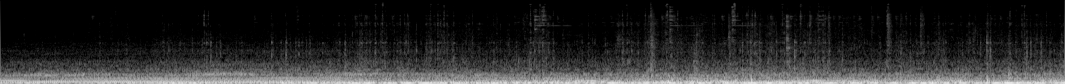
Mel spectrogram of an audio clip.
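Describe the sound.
Loud, continuous engine and road rumble from a ZR2 off-road pickup truck with skid plating and rear leaf springs, driving at around highway speed. The drone stays steady throughout with no talk.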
